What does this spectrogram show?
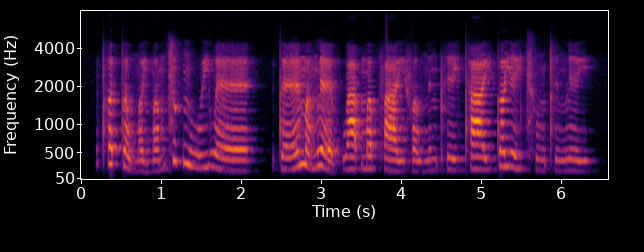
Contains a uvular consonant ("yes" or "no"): no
